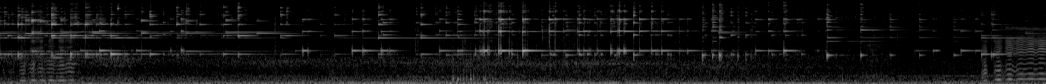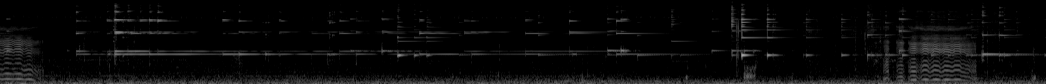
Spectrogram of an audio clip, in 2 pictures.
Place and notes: Mendele, Beselich Niedertiefenbach - herd of goats, bells
a herd of curious goats is approaching the recordist, who himself became curious about ringing bells from afar
(Sony PCM D50, Primo EM172)
Regierungsbezirk Gießen, Hessen, Deutschland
